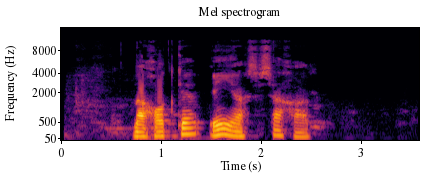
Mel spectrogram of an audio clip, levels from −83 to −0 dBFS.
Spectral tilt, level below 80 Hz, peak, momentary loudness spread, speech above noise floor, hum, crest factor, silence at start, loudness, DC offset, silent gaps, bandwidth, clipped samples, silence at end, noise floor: -7 dB/octave; -46 dBFS; 0 dBFS; 11 LU; 49 dB; none; 20 dB; 0.75 s; -18 LUFS; under 0.1%; none; 11.5 kHz; under 0.1%; 1 s; -65 dBFS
